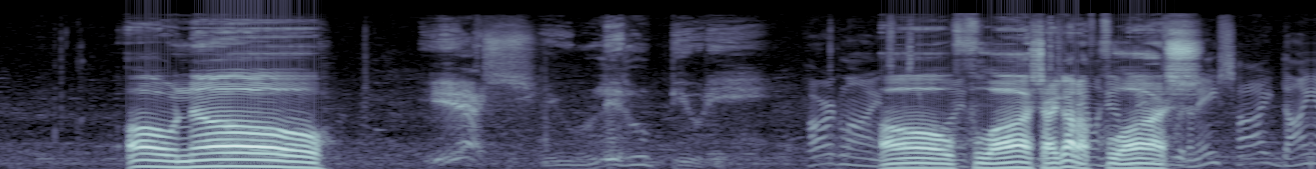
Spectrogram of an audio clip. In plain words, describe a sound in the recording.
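A man exclaims with animation close to a microphone.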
